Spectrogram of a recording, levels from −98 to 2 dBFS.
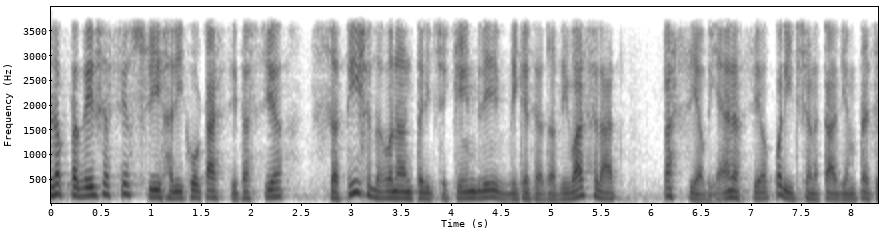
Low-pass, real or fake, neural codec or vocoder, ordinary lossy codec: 3.6 kHz; fake; codec, 16 kHz, 1 kbps, FunCodec, trained on Chinese and English, 50 frames a second; none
